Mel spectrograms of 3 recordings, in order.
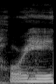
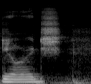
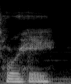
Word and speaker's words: Jorge: name is Jorge or it's pronounced Jorge not George it's Jorge Jimenez uh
